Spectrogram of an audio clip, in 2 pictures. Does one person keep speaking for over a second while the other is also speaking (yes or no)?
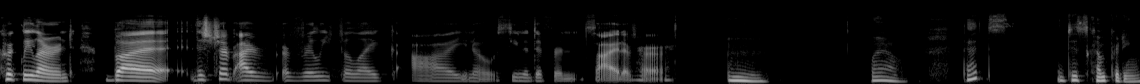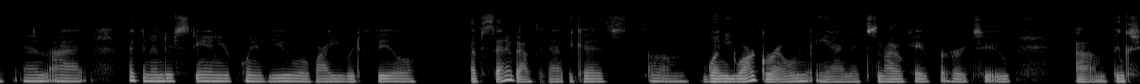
no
